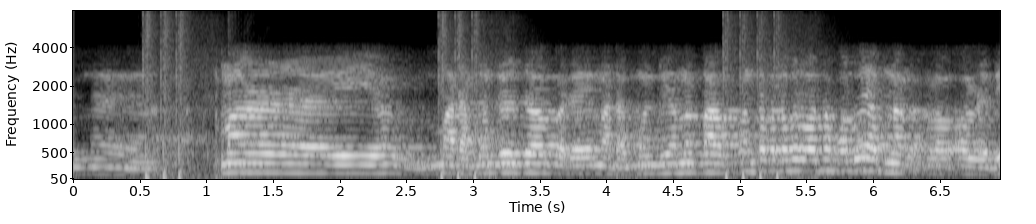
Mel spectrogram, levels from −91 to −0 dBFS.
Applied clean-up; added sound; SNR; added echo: none; Gunshot, gunfire; 19 dB; reverberation time 1.0 s.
